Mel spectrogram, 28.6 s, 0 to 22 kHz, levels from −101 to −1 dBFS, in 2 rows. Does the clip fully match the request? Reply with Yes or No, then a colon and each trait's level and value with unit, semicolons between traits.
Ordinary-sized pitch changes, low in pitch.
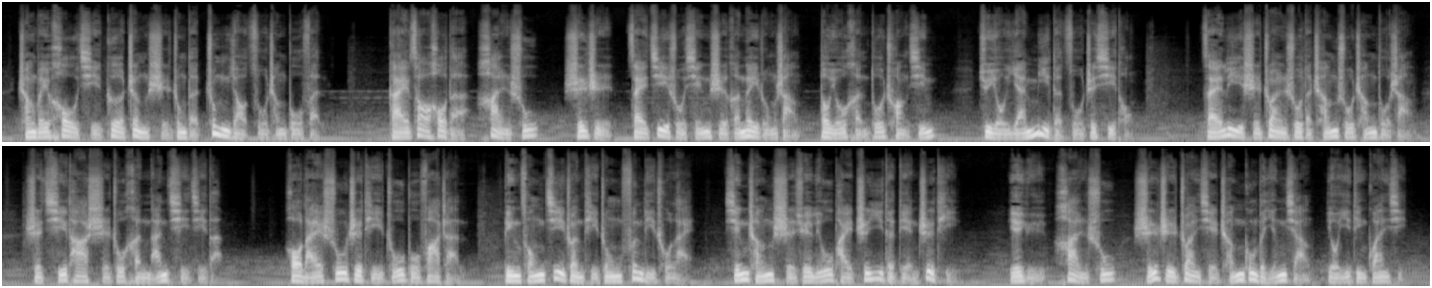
Yes: average, 4.8 semitones; very low, 95 Hz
